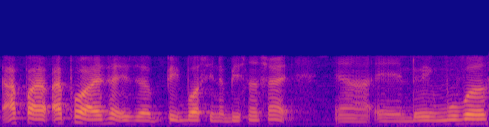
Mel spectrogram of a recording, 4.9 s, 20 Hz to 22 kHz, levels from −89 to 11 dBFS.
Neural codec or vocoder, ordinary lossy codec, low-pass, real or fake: none; none; 3.6 kHz; real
